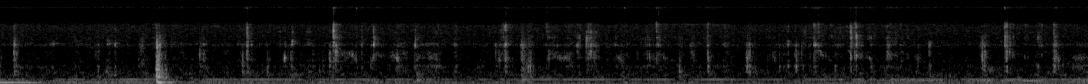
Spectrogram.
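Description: Close-up eating sounds of soft idli dipped in coconut-peanut chutney being chewed: many small wet mouth clicks and smacks, with one sharper knock about a second and a half in, over a faint steady hum.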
